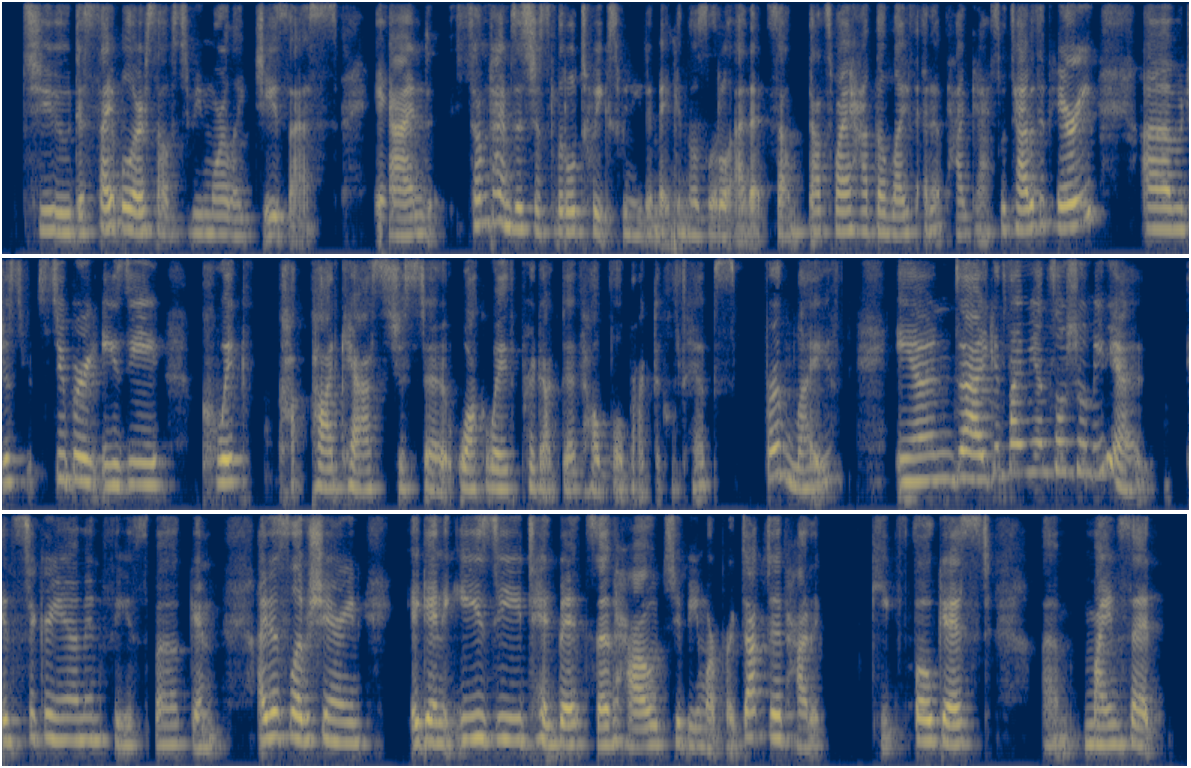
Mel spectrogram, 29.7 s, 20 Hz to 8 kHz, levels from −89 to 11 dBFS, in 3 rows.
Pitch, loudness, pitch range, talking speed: 220 Hz, -23 LUFS, 195-250 Hz, 170 wpm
